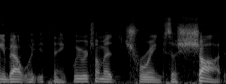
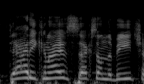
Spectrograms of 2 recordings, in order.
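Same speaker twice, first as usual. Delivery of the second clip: put-on high-pitched kid voice; son asking Dad; 12 semitones higher than usual. Son asks dad for a cocktail, kid voice. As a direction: ask like an innocent child. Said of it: "my oldest son came up".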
